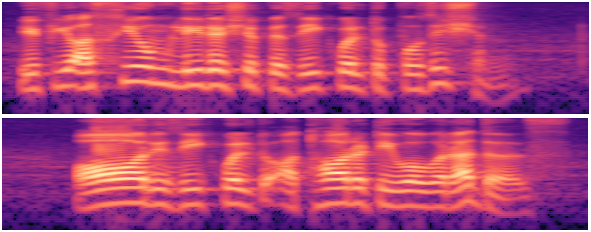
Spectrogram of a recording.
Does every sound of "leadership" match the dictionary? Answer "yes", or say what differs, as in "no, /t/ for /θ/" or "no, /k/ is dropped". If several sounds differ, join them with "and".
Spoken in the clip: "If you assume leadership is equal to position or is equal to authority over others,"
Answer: yes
